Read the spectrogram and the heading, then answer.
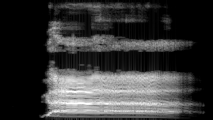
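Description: A man screams loudly as a sword strikes him: one long wailing cry of about two seconds that lurches up in pitch at the start, holds strong and steady, then fades out.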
